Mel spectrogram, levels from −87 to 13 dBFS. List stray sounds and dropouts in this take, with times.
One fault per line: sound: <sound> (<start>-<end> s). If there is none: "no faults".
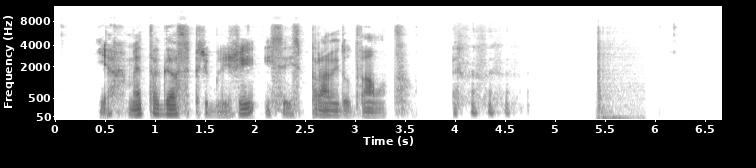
sound: laugh (4.0-4.8 s)
sound: thud (5.4-5.9 s)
